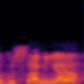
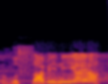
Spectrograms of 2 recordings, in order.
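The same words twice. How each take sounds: First: Said in the usual way. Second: آیا punched louder and higher; emphatic repeat. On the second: Shown as a demonstration. Insisting to listeners he did not get angry, emphatic. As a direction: land hard on آیا in نہیں آیا.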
